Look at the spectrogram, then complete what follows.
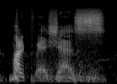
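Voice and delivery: slow, breathless whispered creature hiss; Smeagol. Retold or imitated. Pastor mocking money-lovers with a slow Gollum whisper. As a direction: rasp it out like a miser cradling his ring. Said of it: "it's like Schmiegel with the ring".

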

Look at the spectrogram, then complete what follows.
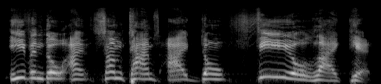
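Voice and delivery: building from plain talk to high, loud, shouted preaching; full-force preaching. Acted. Pastor urging the congregation toward salvation, preaching at full force. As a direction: climb into a fiery altar-call shout.

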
